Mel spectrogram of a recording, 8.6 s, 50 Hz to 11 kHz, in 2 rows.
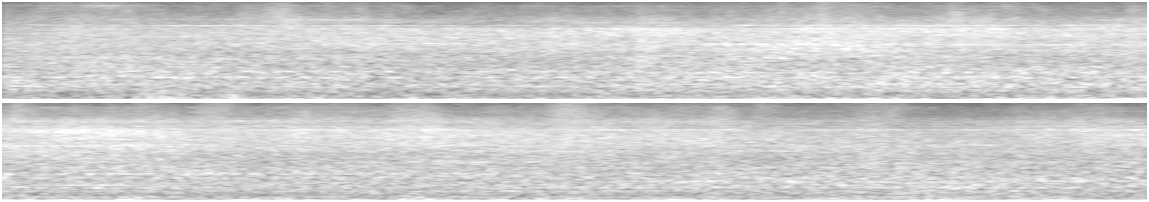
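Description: Airplane landing on runway 22 left: a loud, steady broadband engine roar that holds without a break throughout.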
